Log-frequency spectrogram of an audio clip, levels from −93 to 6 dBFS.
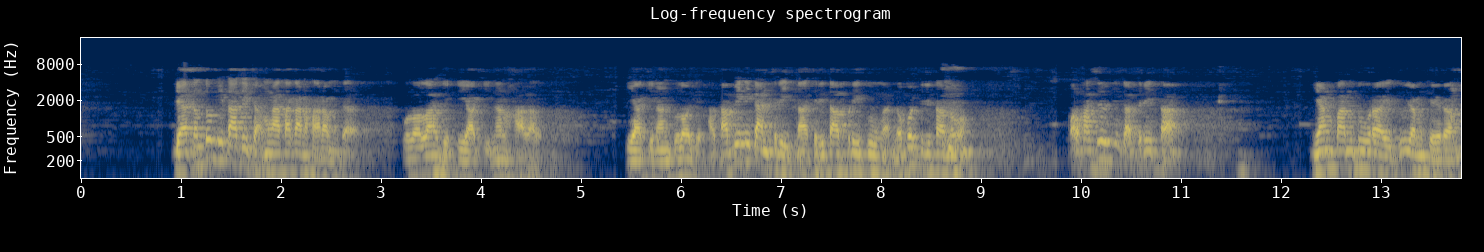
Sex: male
